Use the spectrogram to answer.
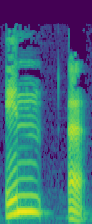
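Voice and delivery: «ان ا» with a plainly pronounced n before the hamza; clear izhar. Shown as a demonstration. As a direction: sound the noon fully in «ان ا», then a clean break.

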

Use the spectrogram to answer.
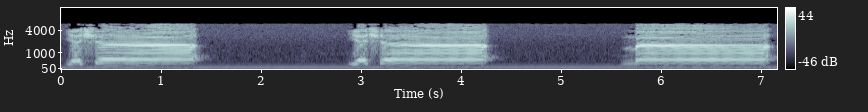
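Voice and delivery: یشاء with a long loud aa cut dead; pausal hamza. Shown as a demonstration. Teacher showing a pause on hamza, long vowel shut off cleanly in یشاء. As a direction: hold the alif, slow, stop without echo. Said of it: "در وقف بر همزه".

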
